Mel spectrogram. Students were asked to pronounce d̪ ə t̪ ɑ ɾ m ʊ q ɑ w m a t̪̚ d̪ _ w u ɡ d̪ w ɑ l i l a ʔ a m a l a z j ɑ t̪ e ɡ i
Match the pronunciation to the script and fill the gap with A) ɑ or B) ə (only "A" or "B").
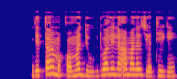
B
